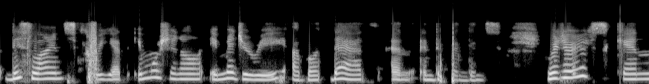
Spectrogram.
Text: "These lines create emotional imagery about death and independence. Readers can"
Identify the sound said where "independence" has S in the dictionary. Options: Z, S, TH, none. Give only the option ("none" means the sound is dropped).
S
